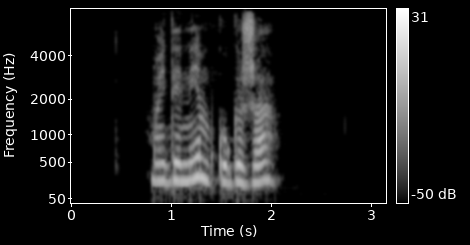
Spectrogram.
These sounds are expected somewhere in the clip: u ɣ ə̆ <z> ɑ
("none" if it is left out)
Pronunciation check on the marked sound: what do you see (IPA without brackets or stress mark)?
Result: ʒ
